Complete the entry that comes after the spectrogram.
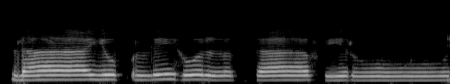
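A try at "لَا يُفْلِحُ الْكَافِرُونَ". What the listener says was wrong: yupnya kayak orang Sunda, F-nya yuf gitu, V. Jangan P ya, F Fanta gitu. Lanya panjang. La yuf lihul kafirun.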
